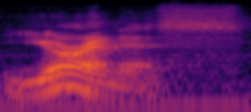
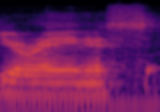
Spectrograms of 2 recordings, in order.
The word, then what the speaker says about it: Uranus: So they say Uranus, but then you're starting the name of the planet with the word urine. So stay with Uranus.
